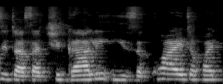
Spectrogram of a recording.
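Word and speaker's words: Kigali: city that is the town to them they pronounce it as a chigali is a quite a quite developed even from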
